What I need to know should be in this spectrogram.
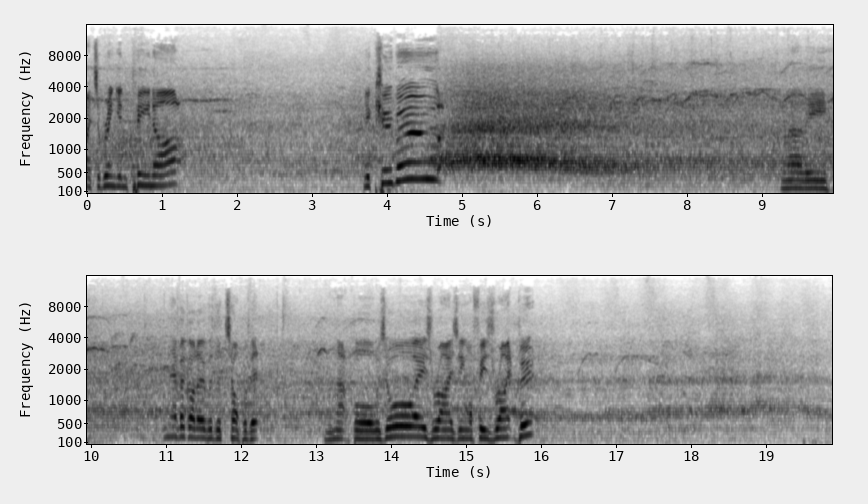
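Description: A large stadium crowd murmurs and swells into a roar.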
